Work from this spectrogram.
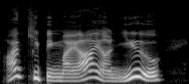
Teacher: we emphasize you with that kind of upward intonation in the sentence, I'm keeping my eye on you, it sounds like I'm expecting good things from you.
